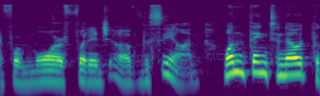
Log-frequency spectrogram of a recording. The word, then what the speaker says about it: Sion: here by the way he said it is pronounced seon but they don't care if you say Scion I'm going to say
